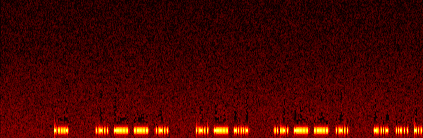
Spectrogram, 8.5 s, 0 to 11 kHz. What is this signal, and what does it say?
Hellschreiber (Feld-Hell, 122.5 baud), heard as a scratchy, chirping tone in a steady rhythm, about 630 Hz. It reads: A TEST TEN JEST …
